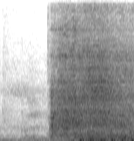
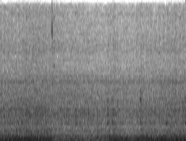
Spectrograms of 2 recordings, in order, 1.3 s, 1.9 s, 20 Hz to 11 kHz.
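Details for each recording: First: Yamaha Mio M3 scooter that would not rev, was sputtering and lacked power, after ECU replacement: low idle, then crisp clean rise in revs with an even firing beat and no stumbling; now normal. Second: Yamaha Mio M3 scooter: idles at low rpm but bogs, stutters and has no power when throttle is opened; fuel spray from the injector found weak, ultimately traced to a faulty ECU.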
